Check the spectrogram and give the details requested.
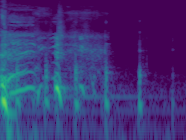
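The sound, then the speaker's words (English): A cough erupts, a harsh rasping burst followed by a few smaller hacking coughs that trail off into quiet, with faint throaty catches near the end. “Yeah, I mean, but I got this cough that I really need to go get looked at.”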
